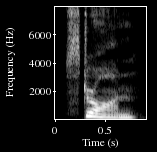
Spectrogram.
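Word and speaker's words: Strachan: m o u r seemer accent on first syllable s t r a c h a n strawn t a d e m a tatama accent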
